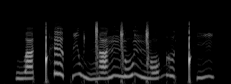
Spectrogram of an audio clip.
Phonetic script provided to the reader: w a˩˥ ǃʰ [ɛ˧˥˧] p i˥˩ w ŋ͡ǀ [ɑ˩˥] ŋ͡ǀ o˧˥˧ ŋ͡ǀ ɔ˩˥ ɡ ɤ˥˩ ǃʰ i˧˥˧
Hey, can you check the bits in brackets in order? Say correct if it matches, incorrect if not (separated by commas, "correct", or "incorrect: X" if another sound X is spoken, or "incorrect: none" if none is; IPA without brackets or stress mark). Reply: incorrect: ɛ˥˩, incorrect: a˩˥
